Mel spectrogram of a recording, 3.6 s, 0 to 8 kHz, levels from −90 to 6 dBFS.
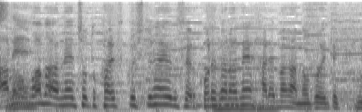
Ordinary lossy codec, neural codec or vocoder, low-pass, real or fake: none; none; 7.2 kHz; real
